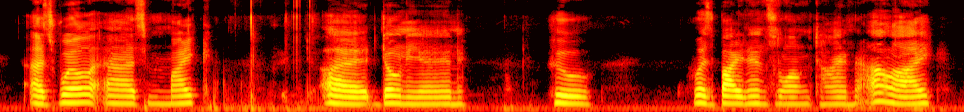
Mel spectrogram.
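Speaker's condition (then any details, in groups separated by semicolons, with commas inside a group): Cerebral palsy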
